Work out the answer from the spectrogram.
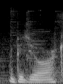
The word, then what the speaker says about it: Björk: Björk as well. Yeah, that's actually how you say it.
